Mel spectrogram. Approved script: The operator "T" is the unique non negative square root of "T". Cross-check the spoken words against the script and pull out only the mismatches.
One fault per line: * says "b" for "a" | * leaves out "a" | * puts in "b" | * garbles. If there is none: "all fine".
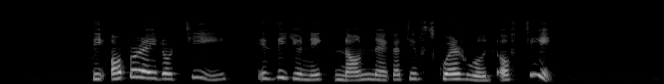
all fine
